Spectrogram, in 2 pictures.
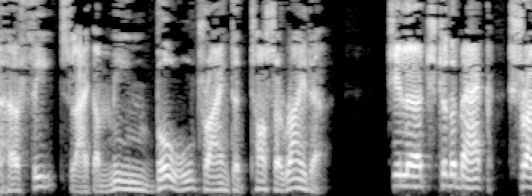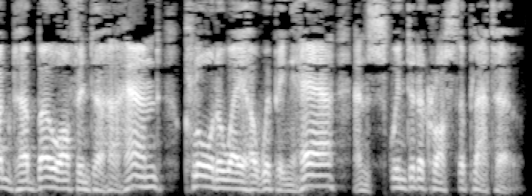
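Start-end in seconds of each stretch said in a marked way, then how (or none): none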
